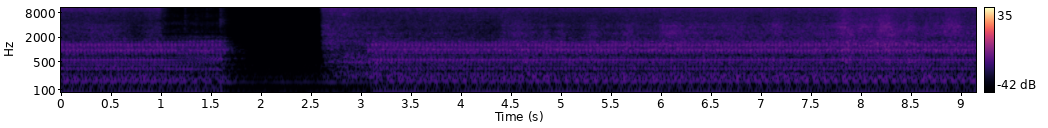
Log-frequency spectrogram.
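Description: Air compressor running with a steady hum, under the hiss of an airbrush spraying paint. The sound cuts out for about a second around two seconds in, then comes back.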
